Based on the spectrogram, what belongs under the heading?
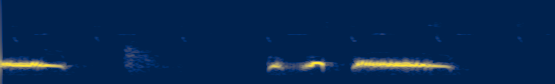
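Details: Spotted dove in thúc cooing style, used to lure wild doves: a strong low coo, a faint short note, then a quick double coo leading into a long, even, sustained coo.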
